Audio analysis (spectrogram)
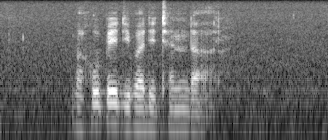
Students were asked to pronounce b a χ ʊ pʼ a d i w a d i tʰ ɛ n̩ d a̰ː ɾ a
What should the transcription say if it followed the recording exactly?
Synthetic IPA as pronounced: b a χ ʊ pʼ e d i b a d i tʰ ɛ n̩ d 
